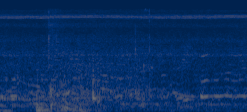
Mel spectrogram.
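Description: Indistinct voices of people and children bathing in a pool, over a steady background hiss, with a few soft low knocks about half a second in.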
